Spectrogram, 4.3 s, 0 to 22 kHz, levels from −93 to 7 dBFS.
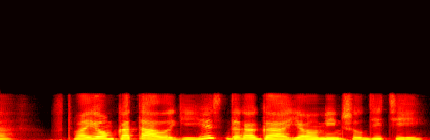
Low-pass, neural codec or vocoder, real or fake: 7.2 kHz; codec, 16 kHz, about 1 kbps, DyCAST, with the encoder's durations; fake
